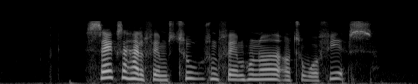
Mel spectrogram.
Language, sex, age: Danish, female, 48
